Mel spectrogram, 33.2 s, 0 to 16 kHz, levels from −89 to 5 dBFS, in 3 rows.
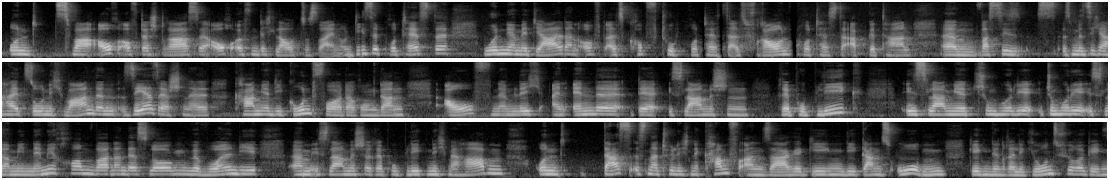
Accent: German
